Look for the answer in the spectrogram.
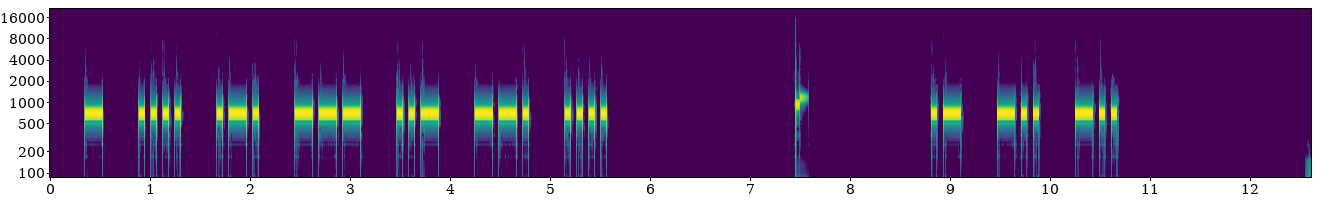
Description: Morse code, heard as a keyed tone, about 20 wpm, spaced as for 14 wpm, 690 Hz. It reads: THROUGH ADD
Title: 2x Character Spacing - Top 500 Words - 20wpm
